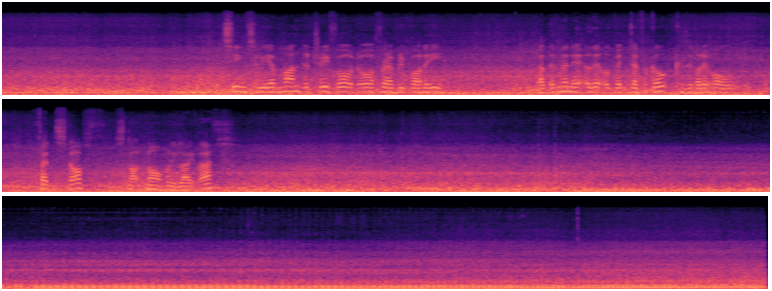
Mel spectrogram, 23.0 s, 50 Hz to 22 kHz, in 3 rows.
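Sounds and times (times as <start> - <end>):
wind rush on microphone: 0.0 - 23.0
motorcycle engine running: 14.8 - 22.3.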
